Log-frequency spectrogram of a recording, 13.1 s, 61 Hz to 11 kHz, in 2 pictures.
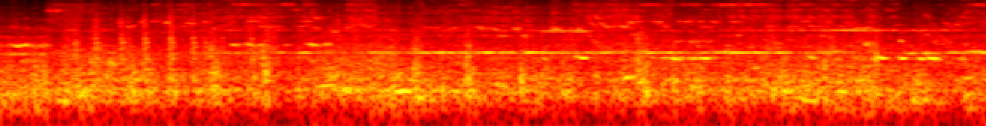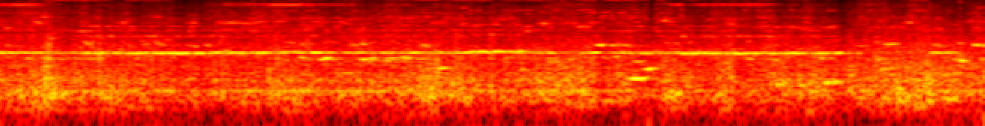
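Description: Narrow-gauge (1 ft 11½ in) passenger coaches running round a curve, their wheel flanges giving a steady high squeal through most of it over the rumble and light clatter of the wheels on the track.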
